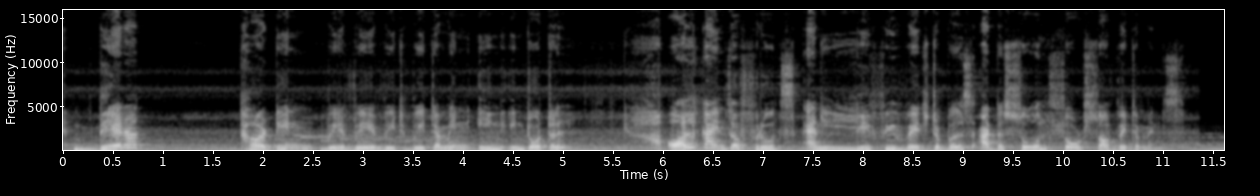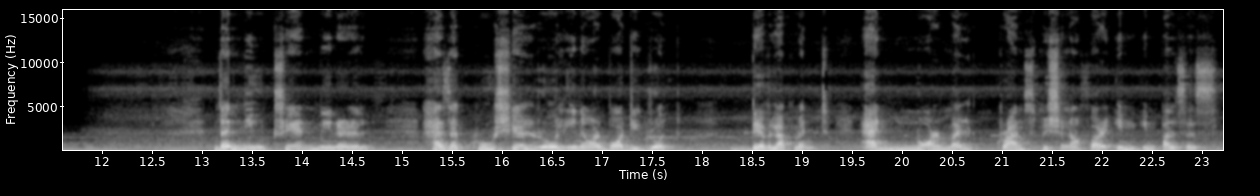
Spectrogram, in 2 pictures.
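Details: Stuttering in an adult woman who identifies as a stammering vlogger.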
